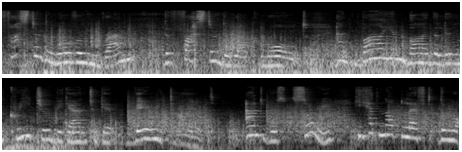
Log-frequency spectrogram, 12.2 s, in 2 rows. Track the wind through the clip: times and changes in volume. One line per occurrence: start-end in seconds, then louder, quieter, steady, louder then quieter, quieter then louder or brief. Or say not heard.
0.0-12.1 quieter.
